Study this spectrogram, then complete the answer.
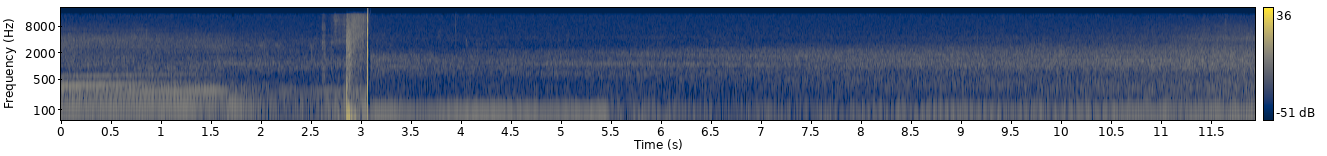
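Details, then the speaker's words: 1971 BMW 2002 E10, two-owner car, while driving: revs climb and drop cleanly through a gear change, then settle into a smooth steady low cruise. Engine and gearbox sound healthy. "like the sound of these cars the way they uh the sounds going through the gear sounds nice"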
